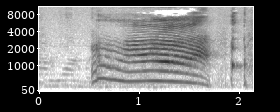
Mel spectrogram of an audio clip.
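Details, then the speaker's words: A fussy infant with hiccups, being talked to by dad, gives a single sustained tonal wail of about a second followed by short vocal sounds; fussy crying. "Oh, that was kind of whiny. That was really whiny. Oh, you're getting mad."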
